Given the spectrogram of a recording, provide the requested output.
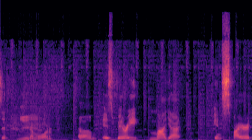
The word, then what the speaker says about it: Namor: pronounce it that way because that's how he pronounces it, Namor, um is very Maya inspired.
